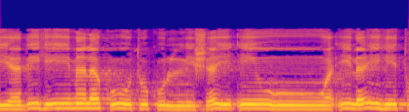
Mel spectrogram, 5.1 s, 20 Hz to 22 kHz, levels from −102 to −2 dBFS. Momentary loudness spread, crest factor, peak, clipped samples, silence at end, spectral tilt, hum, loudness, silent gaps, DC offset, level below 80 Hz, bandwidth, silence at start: 4 LU; 14 dB; 0 dBFS; under 0.1%; 0 s; -6 dB/octave; none; -15 LUFS; none; under 0.1%; -62 dBFS; 7.8 kHz; 0 s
